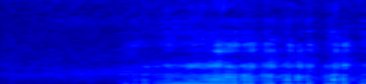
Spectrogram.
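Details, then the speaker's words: Sleeping baby snoring: a single low, rattling snore on a breath in. "Maybe you wake yourself up snoring. Darling? Darling? You're snoring."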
